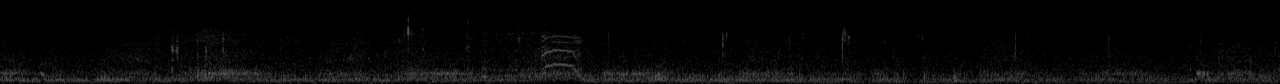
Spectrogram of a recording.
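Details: Growing Siberian kittens, the litter of Kate and Bessie, keep up a soft, low, pulsing purr; midway a single thin rising-and-falling meow rings out, with faint clicks and rustles.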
